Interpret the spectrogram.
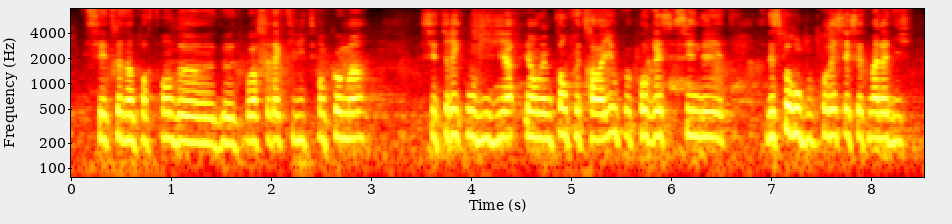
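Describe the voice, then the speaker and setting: Talking at a very fast pace, a woman with a fairly high pitch keeps a flat, monotone delivery. Background noise is noticeable. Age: 50s. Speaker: amateur table tennis player with Parkinson's. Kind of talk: interview. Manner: halting, many repetitions.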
